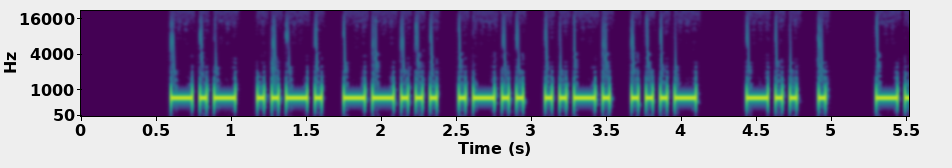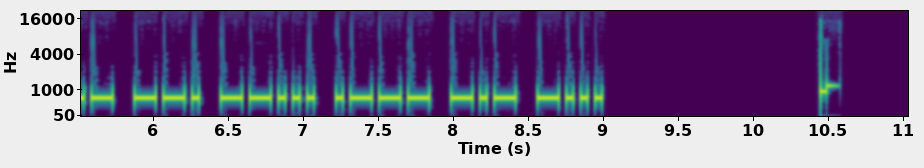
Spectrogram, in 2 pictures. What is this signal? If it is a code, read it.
Morse code, heard as a keyed tone, about 25 wpm, 700 Hz. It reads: KF7LFV DE KG7JKB
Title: USA Callsign DE Callsign 25wpm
